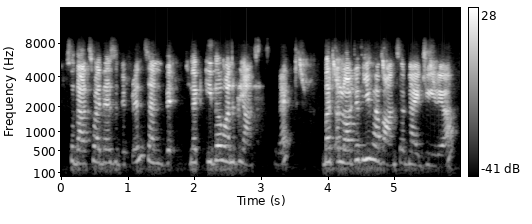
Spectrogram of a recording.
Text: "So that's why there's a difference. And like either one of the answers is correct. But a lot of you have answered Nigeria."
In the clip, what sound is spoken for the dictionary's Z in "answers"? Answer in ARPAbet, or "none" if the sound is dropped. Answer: none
